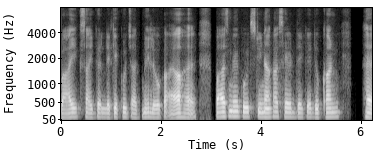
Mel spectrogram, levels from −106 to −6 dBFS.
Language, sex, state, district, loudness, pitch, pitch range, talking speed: Hindi, male, Chhattisgarh, Raipur, -22 LUFS, 115 Hz, 110-120 Hz, 185 wpm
